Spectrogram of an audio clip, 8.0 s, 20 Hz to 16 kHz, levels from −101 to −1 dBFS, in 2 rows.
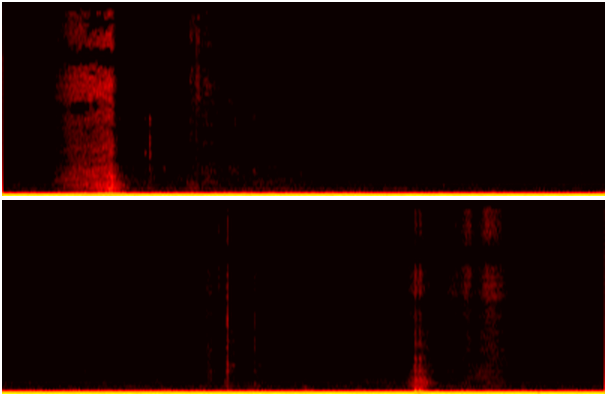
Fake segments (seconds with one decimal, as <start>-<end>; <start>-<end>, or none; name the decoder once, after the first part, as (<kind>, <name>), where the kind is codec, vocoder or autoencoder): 0.0-0.5 (autoencoder, DAC-VAE); 2.4-8.0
